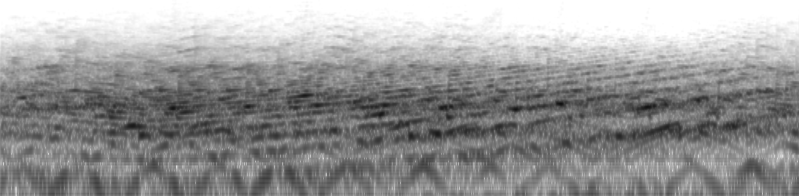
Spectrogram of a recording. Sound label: Guitar Textures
